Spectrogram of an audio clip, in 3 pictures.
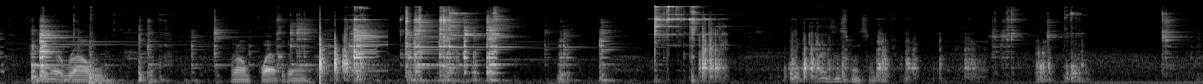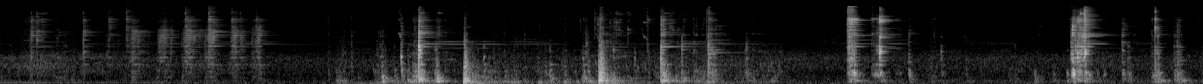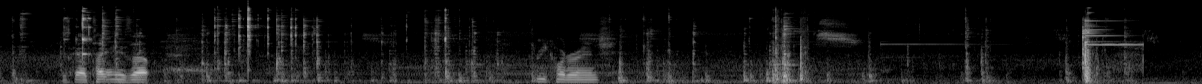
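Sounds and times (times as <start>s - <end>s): metal parts clinking and knocking: 0.0s - 11.0s, 11.6s - 19.8s, 20.5s - 21.6s, 22.5s - 35.5s.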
